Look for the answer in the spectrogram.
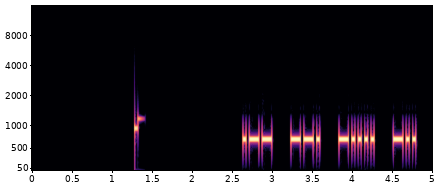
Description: Morse code, heard as a keyed tone, about 30 wpm, spaced as for 22 wpm, 700 Hz. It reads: WG6D
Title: USA Call Signs - 4 Characters - 2x Character Spacing - 30wpm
